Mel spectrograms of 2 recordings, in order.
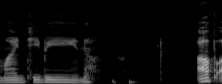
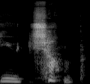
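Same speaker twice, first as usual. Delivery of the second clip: loud insult hurled at her son; angry yell; 9 dB louder than usual. A narrator's reading. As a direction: yell it hard and short. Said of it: "she yelled".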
